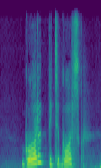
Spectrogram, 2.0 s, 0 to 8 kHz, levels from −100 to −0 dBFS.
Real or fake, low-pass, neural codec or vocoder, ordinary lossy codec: fake; 7.2 kHz; codec, 16 kHz, 1 kbps, FunCodec, trained on LibriTTS, 50 frames a second; none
